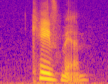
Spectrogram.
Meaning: 1. An early human or closely related species, popularly held to reside in caves 2. A person with backward, primitive behavior, opinions, or interests
- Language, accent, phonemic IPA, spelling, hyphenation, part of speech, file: English, US, /ˈkeɪvˌmæn/, caveman, cave‧man, noun, En-us-caveman.ogg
